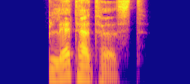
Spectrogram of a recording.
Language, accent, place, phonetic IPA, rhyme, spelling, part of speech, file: German, Germany, Berlin, [ˈblɛtɐtəst], -ɛtɐtəst, blättertest, verb, De-blättertest.ogg
- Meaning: inflection of blättern: 1. second-person singular preterite 2. second-person singular subjunctive II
